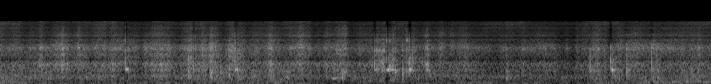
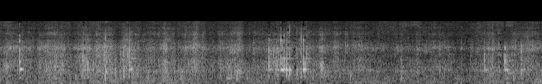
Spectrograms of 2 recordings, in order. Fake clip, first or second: first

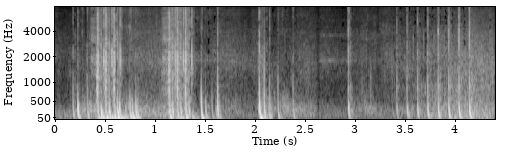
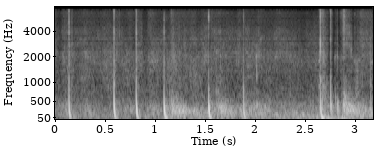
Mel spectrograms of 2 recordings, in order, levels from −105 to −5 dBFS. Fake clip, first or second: second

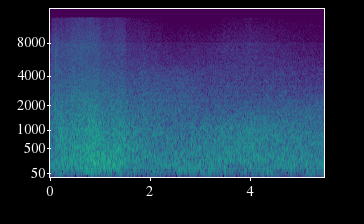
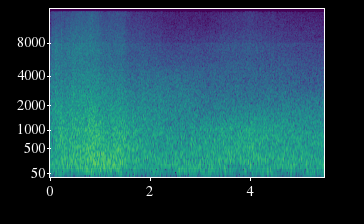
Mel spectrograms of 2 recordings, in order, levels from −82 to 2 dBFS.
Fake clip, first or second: first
